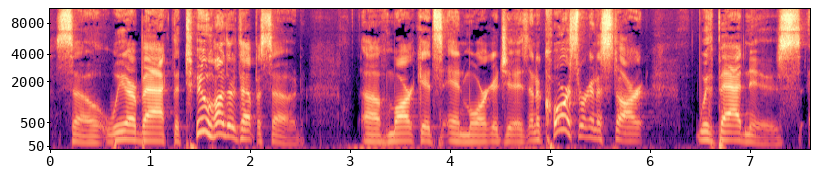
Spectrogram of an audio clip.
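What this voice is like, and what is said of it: Slightly ill, not-quite-right voice. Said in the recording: “I'm not 100% yet ... You can kind of hear it in my voice. Maybe I'm just that much ... So my voice is not 100%”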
